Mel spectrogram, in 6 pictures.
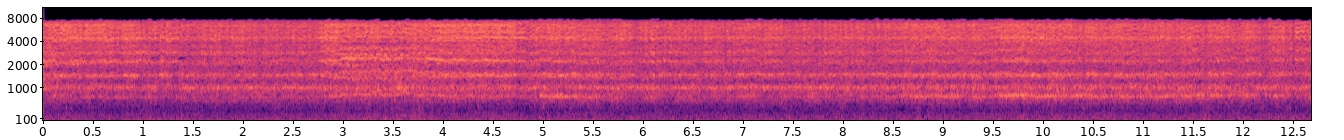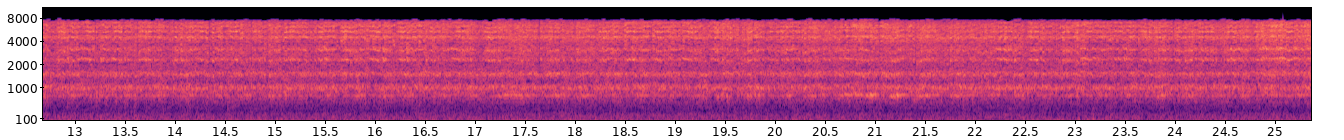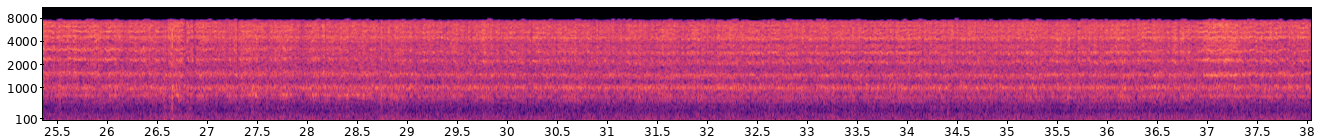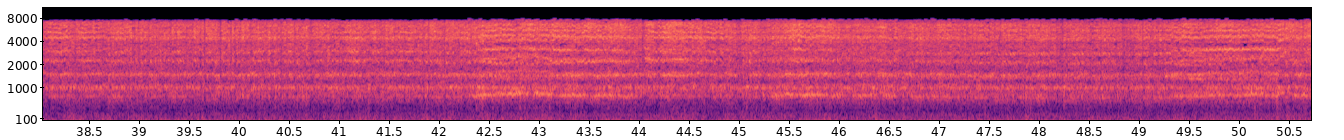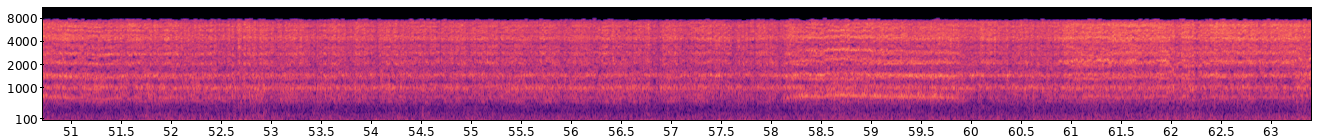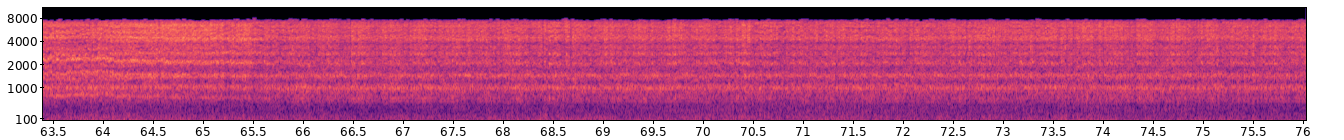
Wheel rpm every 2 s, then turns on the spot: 190, 190, 200, 190, 200, 200, 200, 200, 200, 210, 200, 200, 210, 210, 200, 200, 190, 190, 200, 200, 200, 200, 200, 200, 190, 190, 190, 190, 190, 190, 190, 190, 190, 190, 190, 190, 190, 190.
none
